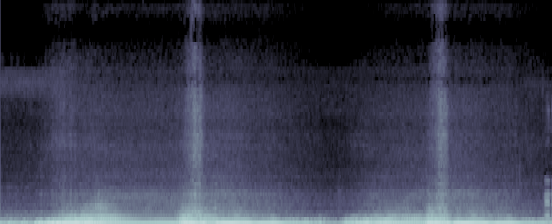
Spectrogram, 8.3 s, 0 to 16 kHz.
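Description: A Ford F-150 with an MBRP dual rear exit exhaust revs up twice from idle, each rise a loud, close, deep swell of engine and exhaust that climbs in pitch and falls back before holding a steady rumble.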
